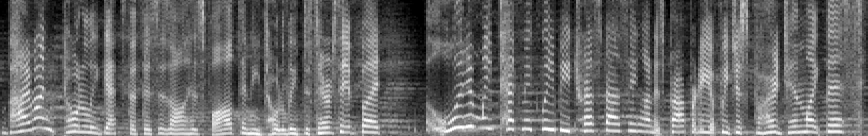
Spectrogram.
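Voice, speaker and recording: A woman voicing a small, excitable, childlike companion in a video game, with a squeaky voice and a habit of exclaiming and speaking in the third person. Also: fairly quick, full character voice. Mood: doubtful. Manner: exclaiming, plain-spoken, refers to self by name.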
